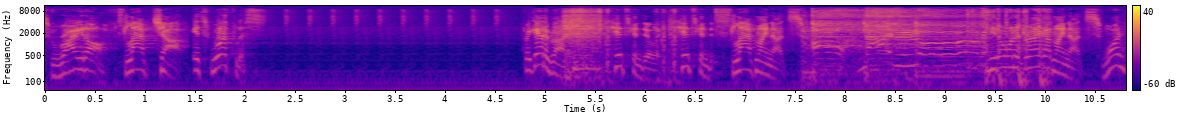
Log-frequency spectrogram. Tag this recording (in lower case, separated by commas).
music, speech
